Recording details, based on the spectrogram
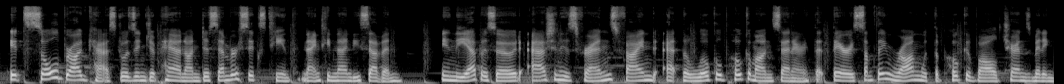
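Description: A woman's voice: fairly low pitch, a little mellow. Young woman co-hosting a reading podcast. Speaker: podcast co-host. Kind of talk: reading aloud with casual commentary.

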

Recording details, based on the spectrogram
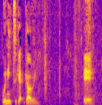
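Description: A young male freedom fighter, voiced by an actor in an audio drama, with a very lively, mid-pitched delivery. He sounds cocky and determined, giving orders in a confident, matter-of-fact way. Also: a little slow, slight background noise, lightly acted. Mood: firm, urgent.

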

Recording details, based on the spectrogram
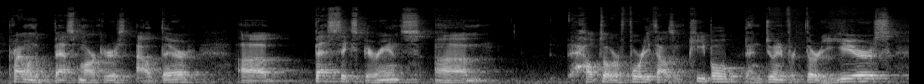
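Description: A man hosting an interview in a casual way, halting often with fillers as he introduces and praises his guest. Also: low-pitched. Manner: halting, filler-heavy, admiring. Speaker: podcast host. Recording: roomy echo, faint background hiss.

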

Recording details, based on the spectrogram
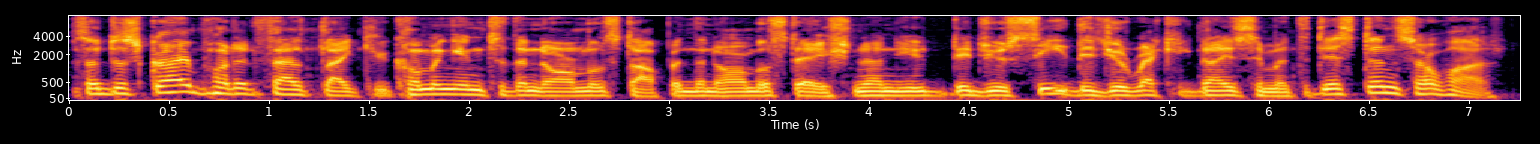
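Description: A man's voice: on the low side, fairly quick, hardly any pauses, no room sound. A man hosting a casual radio talk show interview, chatty, laughing easily and repeating words as he goes. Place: radio studio. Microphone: studio microphone.

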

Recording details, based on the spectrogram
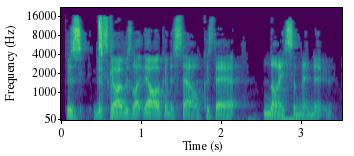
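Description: A man with a London accent, co-hosting a casual comedy podcast and rambling through a story, dropping into a lower voice to quote people. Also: a little fast. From south London. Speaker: podcast co-host.

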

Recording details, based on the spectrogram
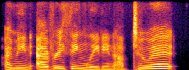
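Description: A woman's voice: medium pitch, animated, quick pace, dry recording, highs cut off. A woman in her thirties, a podcast guest talking candidly and bluntly, swearing freely in casual chat.

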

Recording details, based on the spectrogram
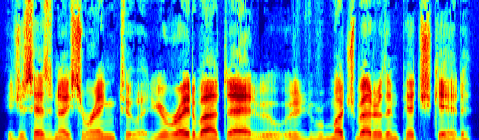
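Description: A man with a gravelly voice hosting a sleep podcast, talking in a halting, meandering way, stammering and drifting into tangents. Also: mid-range voice, flat delivery, no echo, clean studio sound. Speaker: podcast host. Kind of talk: rambling bedtime monologue for a sleep podcast.

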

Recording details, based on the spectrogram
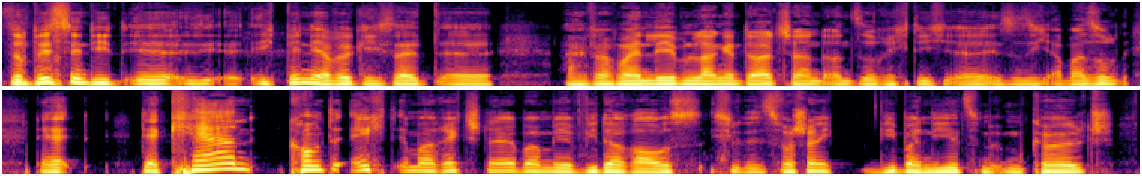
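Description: A man's voice: mid-range voice, fairly quick, warm tone, no echo, studio quality. A man co-hosting a casual podcast, joking and rambling with frequent laughter. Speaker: podcast co-host. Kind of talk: casual chat.

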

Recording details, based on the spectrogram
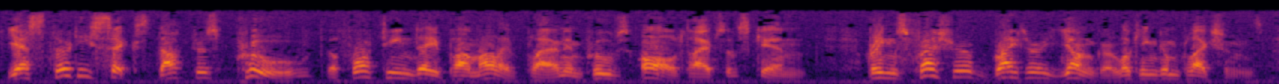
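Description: A man with a raspy voice announcing a scripted 1940s radio soap commercial. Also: mid-range voice, sing-song, unhurried. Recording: dull vintage 1940s radio recording.

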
